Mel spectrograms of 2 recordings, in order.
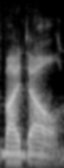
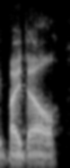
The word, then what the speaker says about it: Vidal: Uh and it's I I looked it up. It's Videll. I'm gonna do try to do a better job of pronouncing names. I I know it's you know deep in my career here of butchering people's names but you know listening to Al Michaels say it I guess correctly Vell I think at this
